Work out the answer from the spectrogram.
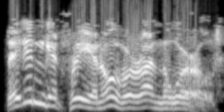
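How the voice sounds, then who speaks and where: A man performs an indignant, stubborn man in an audiobook dialogue. He is stiff and argumentative, with a husky, fairly high voice on a slightly dull recording. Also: sing-song, moderate pace, no echo. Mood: defensive. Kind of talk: dramatised audiobook character reading.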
